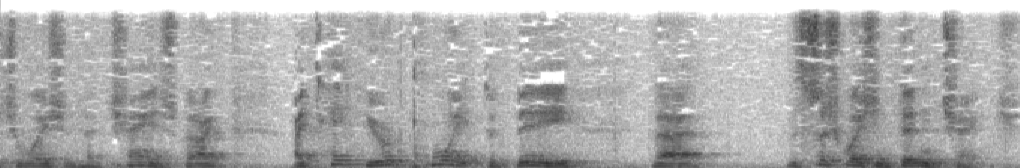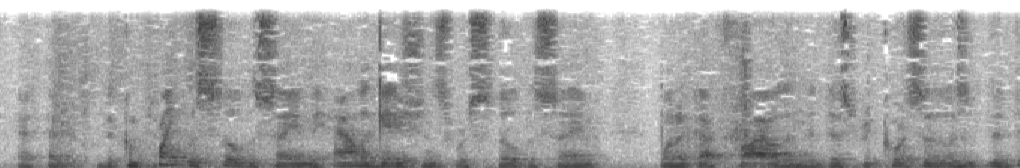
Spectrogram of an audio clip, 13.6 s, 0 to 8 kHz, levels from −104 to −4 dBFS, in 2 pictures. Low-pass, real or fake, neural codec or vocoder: 7.2 kHz; real; none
